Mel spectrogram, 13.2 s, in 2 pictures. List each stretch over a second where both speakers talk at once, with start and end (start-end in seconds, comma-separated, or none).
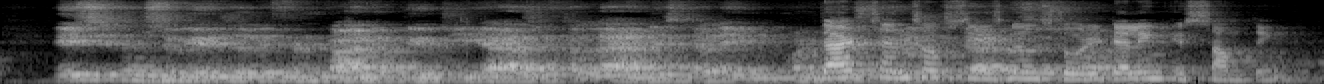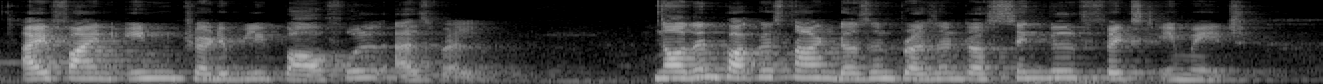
4.1-5.5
